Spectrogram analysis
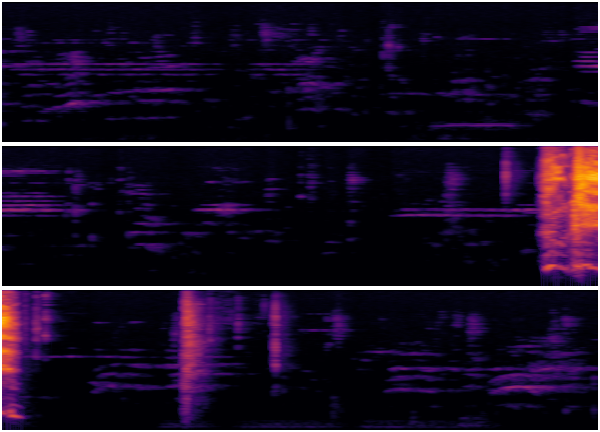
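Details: Person sneezing after deliberately tickling the nose with a grass flower, with watering eyes and runny nose: one loud, forceful sneeze with a sharp catch of breath, then a smaller burst and quiet sniffing.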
